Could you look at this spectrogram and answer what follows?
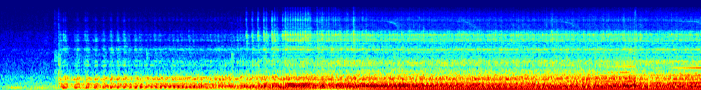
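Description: Instrumental intro of a song: a low, sustained drone with higher held tones over it. It comes in about half a second in, grows louder for about three seconds, then holds steady.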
